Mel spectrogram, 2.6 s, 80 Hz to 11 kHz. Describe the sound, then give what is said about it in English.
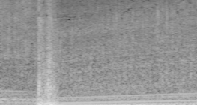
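Rally car engine with automatic transmission starting off on gravel: a brief louder burst early on, then a steady low droning hum that slowly rises in pitch. “Start your engines. 3, 2, 1, go!”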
